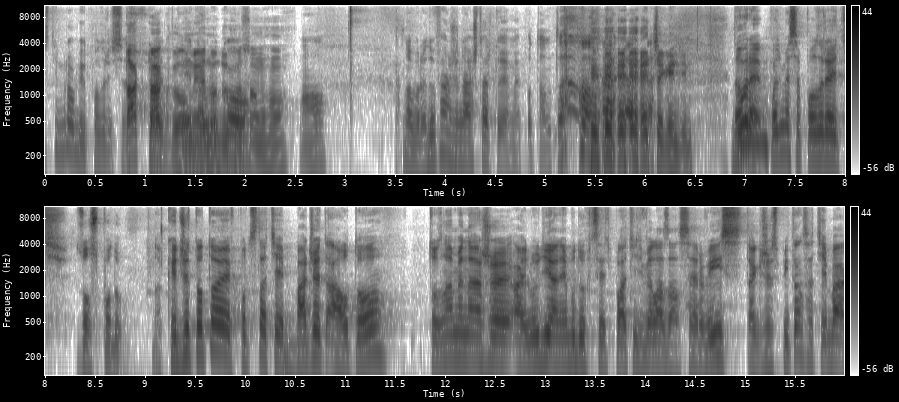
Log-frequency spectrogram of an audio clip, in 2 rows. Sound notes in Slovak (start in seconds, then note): 5.1 smiech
